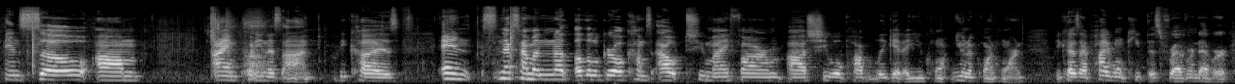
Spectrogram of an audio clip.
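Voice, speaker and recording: A woman's voice: lowish voice, normal speed, a bit bright, slight background noise. A woman in her thirties chatting casually to camera in a small sitting room, rambling a little with lots of ums. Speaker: homestead vlogger.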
